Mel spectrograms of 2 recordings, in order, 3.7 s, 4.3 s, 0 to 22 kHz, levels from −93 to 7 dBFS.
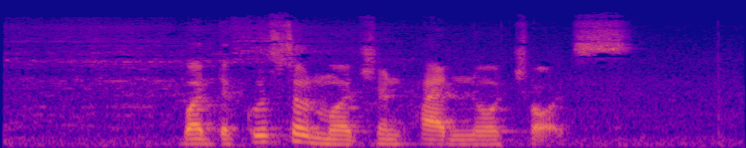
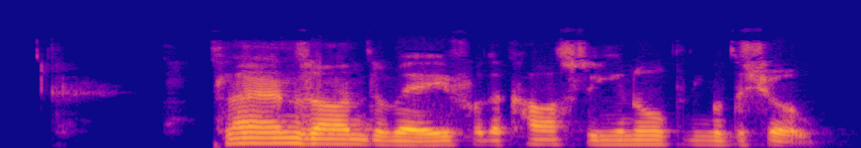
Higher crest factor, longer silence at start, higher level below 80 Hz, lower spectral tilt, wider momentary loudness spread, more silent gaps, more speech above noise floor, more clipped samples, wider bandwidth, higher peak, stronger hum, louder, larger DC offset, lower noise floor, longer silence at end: about the same, 22 dB vs 18 dB; second, 0.05 s vs 1.1 s; second, -66 dBFS vs -60 dBFS; second, -4.5 dB/octave vs -7 dB/octave; first, 21 LU vs 10 LU; neither; second, 28 dB vs 51 dB; neither; first, 15 kHz vs 7.2 kHz; second, -10 dBFS vs 0 dBFS; neither; second, -30 LUFS vs -17 LUFS; neither; second, -57 dBFS vs -67 dBFS; first, 0.55 s vs 0.25 s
